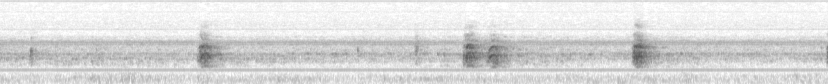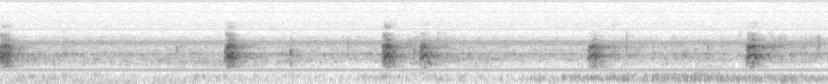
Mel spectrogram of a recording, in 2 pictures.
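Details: Red fox vixen calling for a mate at night, Lolo, Montana, via webcam: harsh single and doubled screeches spaced about two seconds apart, over a steady mechanical hum.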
